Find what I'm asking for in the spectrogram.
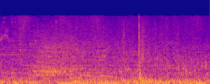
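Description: A Confringo fire spell explodes during combat in Hogwarts Legacy: one sharp blast rises out of a dense, continuous roar of magical effects and rumble.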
